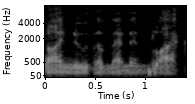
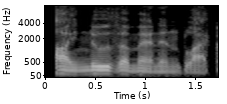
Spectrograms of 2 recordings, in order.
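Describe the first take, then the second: First: It is said at a normal, quieter volume. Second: It is said at a louder volume.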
